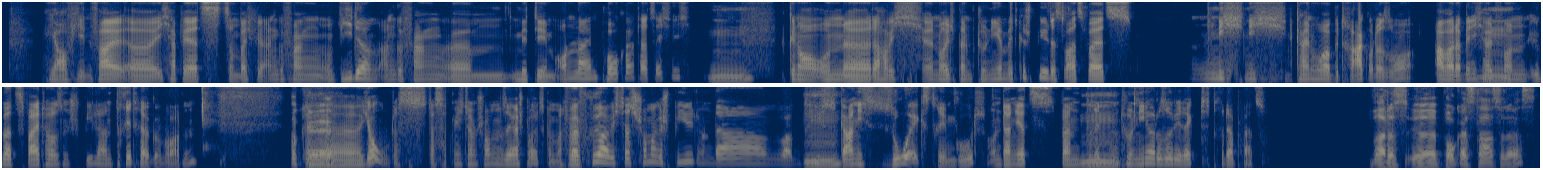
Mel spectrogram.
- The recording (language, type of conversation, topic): German, unstructured, Was war dein stolzester Moment in deinem Hobby?
- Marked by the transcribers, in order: stressed: "wieder"; other background noise; tapping; drawn out: "Äh"; drawn out: "da"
